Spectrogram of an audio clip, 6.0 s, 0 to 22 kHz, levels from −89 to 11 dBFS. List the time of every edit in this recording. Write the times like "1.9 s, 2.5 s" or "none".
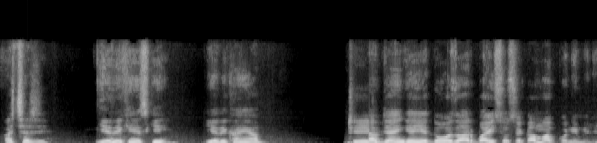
3.7 s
